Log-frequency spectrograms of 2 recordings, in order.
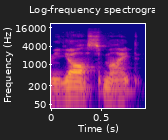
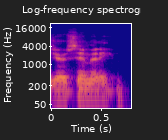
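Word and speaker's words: Yosemite: I was a kid, I used to call him Yosmite. I didn't know it was Yoseim. Nobody told me how to say it correctly.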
